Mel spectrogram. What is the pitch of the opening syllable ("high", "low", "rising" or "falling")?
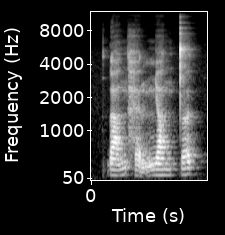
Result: rising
